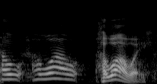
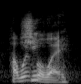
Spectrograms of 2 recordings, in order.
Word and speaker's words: Huawei: How am I going to say this? Someone help me out. Huawei. Huawei.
